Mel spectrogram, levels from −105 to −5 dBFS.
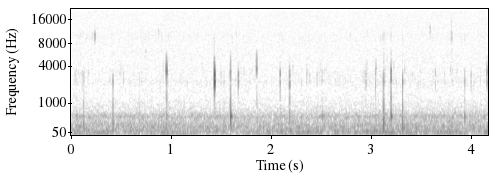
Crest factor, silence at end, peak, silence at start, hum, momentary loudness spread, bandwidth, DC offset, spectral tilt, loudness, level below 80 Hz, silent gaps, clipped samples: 40 dB; 0 s; -22 dBFS; 0 s; none; 19 LU; over 20 kHz; under 0.1%; -3 dB/octave; -55 LUFS; -76 dBFS; none; under 0.1%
